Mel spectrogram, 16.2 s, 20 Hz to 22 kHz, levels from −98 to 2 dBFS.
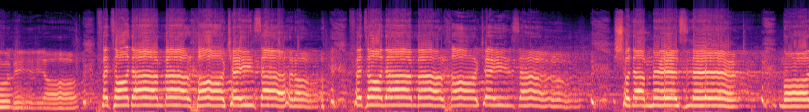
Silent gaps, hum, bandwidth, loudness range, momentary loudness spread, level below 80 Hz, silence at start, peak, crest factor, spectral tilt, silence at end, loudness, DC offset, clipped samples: none; none; 15 kHz; 5 LU; 12 LU; -46 dBFS; 0 s; 0 dBFS; 8 dB; -3.5 dB/octave; 0 s; -9 LUFS; under 0.1%; 1%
